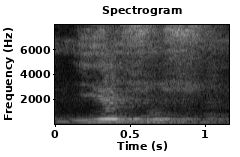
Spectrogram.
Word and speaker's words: Jesus: Maintenant, Jesus, pour être prononcé, les S entre deux voyelles, ça sonne Z. Hein? C'est pourquoi, chez les latins, ils appellent Jésus Jesus.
